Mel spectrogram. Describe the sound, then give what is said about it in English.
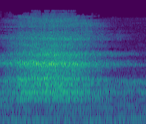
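A long, loud exhale in a meditation breathing exercise: a broad, breathy rush that swells early, then slowly fades over about a second and a half, with no talking. “Once more, longest inhale of the day. Longest, loudest exhale yet.”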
